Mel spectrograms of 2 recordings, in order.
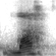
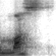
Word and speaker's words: mast: to the supplements so must the word must which means one who is intoxicated with Divine love is pronounced to rhyme with the English word trust so must Trust my aim has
